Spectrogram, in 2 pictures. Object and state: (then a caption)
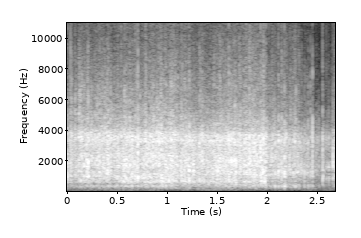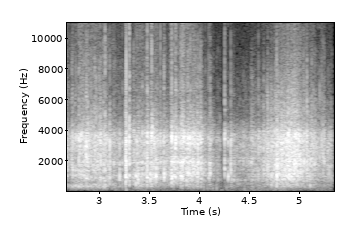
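Cardboard box of dry macaroni being shaken. A hand-sized Kraft macaroni & cheese box, thin hollow cardboard filled with dry pasta, is held in the fingers and shaken so the macaroni rattles inside. The result is a steady, bright, crackling rattle with no low end, briefly dipping in level a few times as the shaking eases.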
